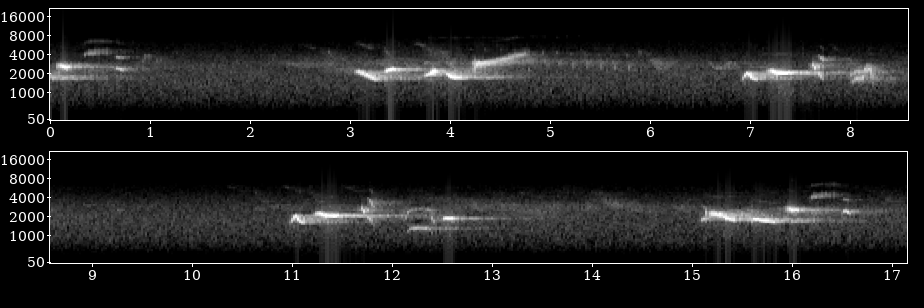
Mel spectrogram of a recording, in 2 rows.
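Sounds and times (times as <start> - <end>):
Eurasian blackbird song: 0.0 - 0.9, 2.7 - 5.6, 6.7 - 8.4, 10.9 - 13.3, 15.0 - 16.9.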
